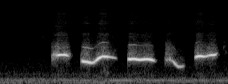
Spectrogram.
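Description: Someone whistles a short, wavering pop tune off-key in five separate notes, some sliding up or down in pitch, clear over a low steady background hum, with no talking.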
